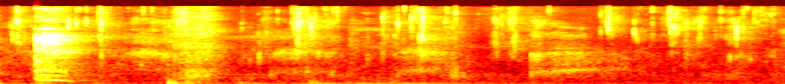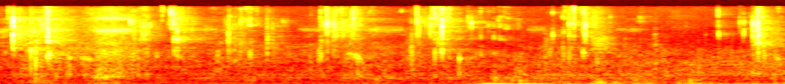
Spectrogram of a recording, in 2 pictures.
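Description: A person chewing and biting food close to the microphone: irregular wet mouth clicks and smacks, louder just after the start.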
